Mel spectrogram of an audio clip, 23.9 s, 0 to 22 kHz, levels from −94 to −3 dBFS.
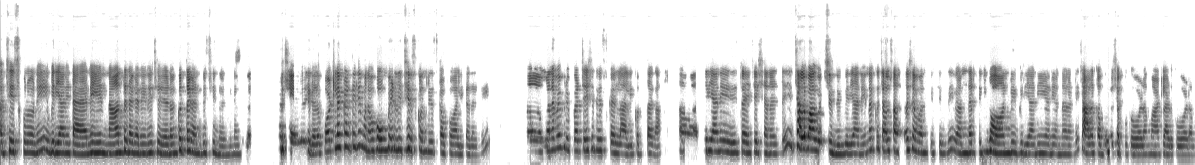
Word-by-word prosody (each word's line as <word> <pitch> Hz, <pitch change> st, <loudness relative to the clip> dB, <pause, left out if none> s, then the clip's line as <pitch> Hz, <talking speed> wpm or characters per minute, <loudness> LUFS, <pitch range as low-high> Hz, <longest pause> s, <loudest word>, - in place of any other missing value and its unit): చేసుకోని 225 Hz, -2 st, 0 dB, 0.2 s
బిర్యానీ 215 Hz, -2 st, +3 dB
తా 205 Hz, -, +6 dB, 0.3 s
నేన్ 215 Hz, 0 st, +3 dB
నా 200 Hz, -, +3 dB
అంతటగా 220 Hz, -1 st, +2 dB
నేనే 200 Hz, +1 st, -1 dB
చేయడం 195 Hz, -2 st, 0 dB
కొత్తగా 255 Hz, -2 st, +4 dB
అనిపించిందంది 200 Hz, -4 st, -6 dB
నాకు. 185 Hz, +3 st, -12 dB, 0.9 s
చేయలేదు 230 Hz, 0 st, +1 dB
కదా! 195 Hz, +1 st, 0 dB
పాట్‌లకంటేనే 320 Hz, +7 st, +3 dB
మనం 245 Hz, -4 st, 0 dB
హోమ్ 260 Hz, -1 st, +5 dB
మేడ్ 280 Hz, -1 st, +1 dB, 0.2 s
చేసుకొని 265 Hz, -4 st, 0 dB
తీసుకుపోవాలి 200 Hz, -4 st, -5 dB
కదండీ. 175 Hz, -, -11 dB, 0.9 s
ఆ! -, -, +3 dB, 0.3 s
మనమే 270 Hz, +5 st, +2 dB
ప్రిపేర్ 255 Hz, -4 st, -3 dB
చేసి 260 Hz, +3 st, 0 dB
తీసుకెళ్లాలి 205 Hz, -8 st, -3 dB
కొత్తగా. 195 Hz, -2 st, -6 dB, 0.5 s
ఆహ్, 225 Hz, -1 st, -4 dB, 0.2 s
బిర్యానీ 245 Hz, -1 st, 0 dB, 0.3 s
ట్రై 225 Hz, -1 st, +2 dB
చేశానండి. 210 Hz, -, -4 dB, 0.2 s
చాలా 290 Hz, -4 st, +10 dB
బాగొచ్చింది 235 Hz, -7 st, +4 dB
బిర్యానీ. 195 Hz, 0 st, -3 dB
నాకు 265 Hz, +2 st, -4 dB
చాలా 250 Hz, 0 st, +3 dB
సంతోషం 255 Hz, +2 st, -1 dB
అనిపించింది. 210 Hz, +2 st, -8 dB, 0.2 s
అందరు 210 Hz, +1 st, 0 dB
తిని 215 Hz, +2 st, -5 dB
బాగుంది 205 Hz, 0 st, +4 dB
బిర్యానీ 195 Hz, -1 st, -4 dB
అని 195 Hz, 0 st, -7 dB
అన్నారండి. 185 Hz, +4 st, -9 dB
చాలా 200 Hz, 0 st, +4 dB
కబుర్లు 200 Hz, +2 st, -3 dB
చెప్పుకోవడం, 185 Hz, -2 st, -5 dB
మాట్లాడుకోవడం 175 Hz, -2 st, -6 dB
215 Hz, 120 wpm, -24 LUFS, 195-245 Hz, 0.9 s, చాలా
